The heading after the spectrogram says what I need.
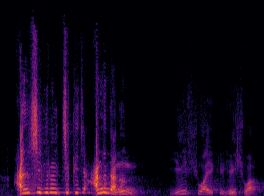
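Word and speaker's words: ישוע: 영어로는 아 예 그 우리가 부르는 예수라는 단어가 히브리 말로는 예슈아 헬라어로는 예수스 라틴어로 예수스 영어로도 한동안 17세기 까서는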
